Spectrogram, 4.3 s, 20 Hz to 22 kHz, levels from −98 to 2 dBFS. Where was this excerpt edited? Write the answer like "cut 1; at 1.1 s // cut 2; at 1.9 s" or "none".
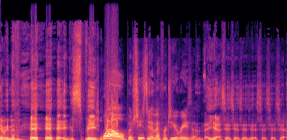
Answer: cut 1; at 1.4 s // cut 2; at 3.0 s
